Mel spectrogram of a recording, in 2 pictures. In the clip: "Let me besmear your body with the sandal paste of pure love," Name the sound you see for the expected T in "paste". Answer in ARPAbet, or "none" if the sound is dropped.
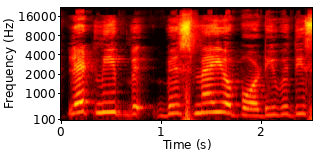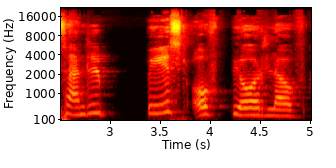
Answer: T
